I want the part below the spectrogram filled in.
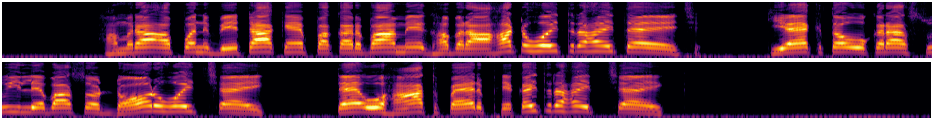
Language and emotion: Maithili, fearful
